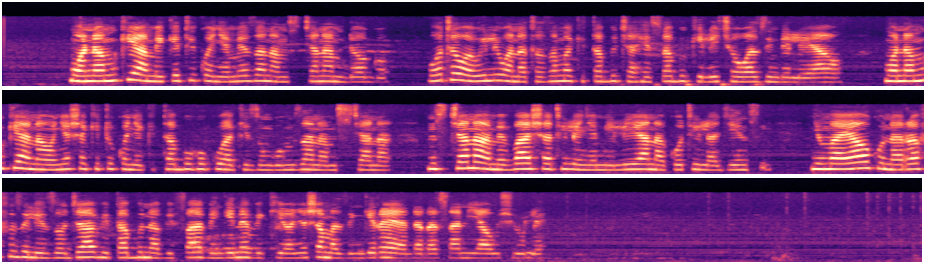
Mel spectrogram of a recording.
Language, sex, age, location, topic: Swahili, female, 25-35, Nairobi, education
